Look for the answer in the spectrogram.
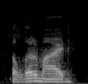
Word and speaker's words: thalidomide: thalidomide, yep, during pregnancy, marketed as relief for morning sickness, began to give birth to children suffering some pretty fucked up deformities.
